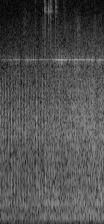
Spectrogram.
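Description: A helicopter filming the Tour de France, a steady rotor roar with a faint rhythmic thump, continuous and even, no talk.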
